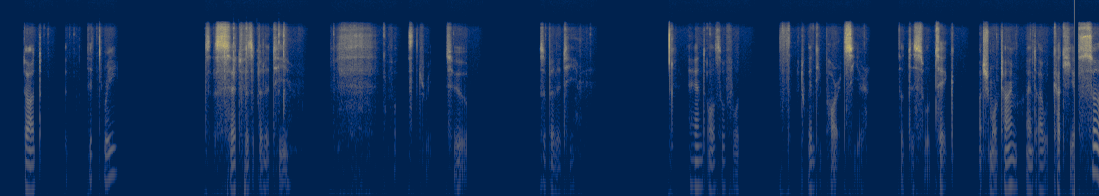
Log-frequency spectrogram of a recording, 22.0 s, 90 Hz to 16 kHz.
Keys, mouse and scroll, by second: 0.8 shift+click, 1.3 shift+click, 1.8 click, 2.8-3.6 scroll up 1, 3.6 click, 4.2-5.1 typing, 5.5 Return, 6.6-14.0 drag, 14.4-15.3 scroll up 1, 15.5 shift+click, 16.2 click, 17.2-18.2 right drag, 18.4 click, 19.6 right click, 20.0 scroll down 1, 20.3 right click, 20.9-21.4 scroll up 1, 21.4 right click, 21.5 F10.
